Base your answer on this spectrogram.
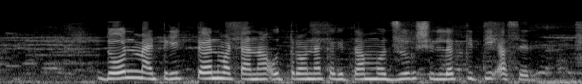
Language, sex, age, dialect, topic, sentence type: Marathi, female, 18-24, Standard Marathi, agriculture, question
